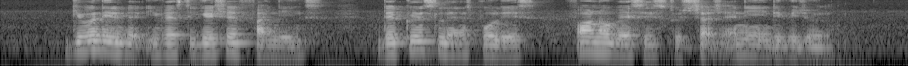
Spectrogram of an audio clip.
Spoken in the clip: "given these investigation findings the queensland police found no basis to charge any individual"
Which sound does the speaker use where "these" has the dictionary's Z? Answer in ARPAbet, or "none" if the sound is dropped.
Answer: none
